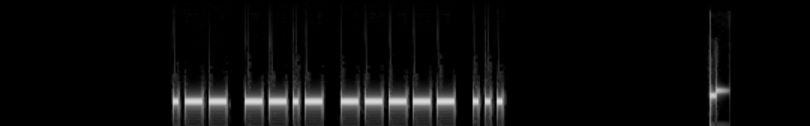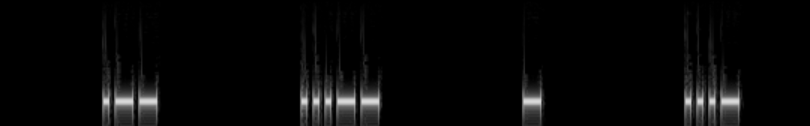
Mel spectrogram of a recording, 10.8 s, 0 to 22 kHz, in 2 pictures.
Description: Morse code, heard as a keyed tone, about 30 wpm, spaced as for 13 wpm, 700 Hz. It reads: WQ0S W3TV
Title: USA Call Signs - 8x Character Spacing - 30wpm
